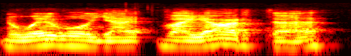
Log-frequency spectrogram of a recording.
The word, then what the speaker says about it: Nuevo Vallarta: million earners coming to Nuevo Vallarta, which would sound more like Nuevo Vallarta. I want to say it right, just in case Luis is watching here.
